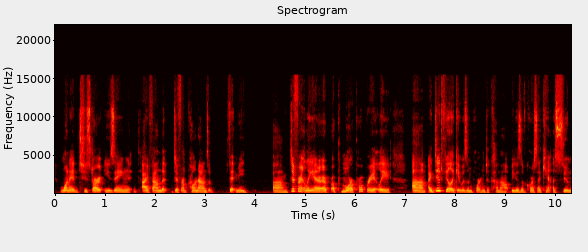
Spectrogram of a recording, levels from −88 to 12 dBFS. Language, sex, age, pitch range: English, female, 20-39, 165-195 Hz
